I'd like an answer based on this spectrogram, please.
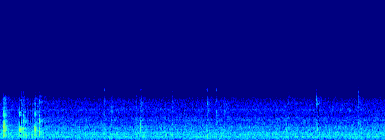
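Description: Near silence: faint room tone with a few scattered faint clicks, several close together in the first second and odd single ones later.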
